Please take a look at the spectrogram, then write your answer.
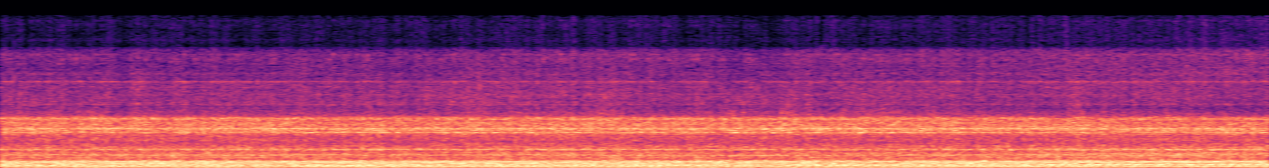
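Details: Cheap two-stroke string trimmer after new carburettor and fuel lines: thin high buzzing whine near full throttle, slightly wavering; high-speed mixture suspected too lean or too rich, adjustment screws far out.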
